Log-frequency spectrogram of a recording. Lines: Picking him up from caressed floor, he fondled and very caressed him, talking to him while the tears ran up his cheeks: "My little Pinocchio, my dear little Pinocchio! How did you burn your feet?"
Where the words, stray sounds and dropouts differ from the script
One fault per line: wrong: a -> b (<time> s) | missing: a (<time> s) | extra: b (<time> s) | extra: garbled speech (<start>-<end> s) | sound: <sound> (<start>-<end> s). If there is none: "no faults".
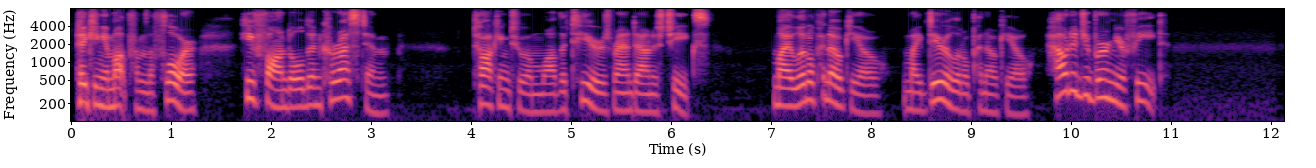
wrong: caressed -> the (0.7 s)
missing: very (2.5 s)
wrong: up -> down (5.6 s)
